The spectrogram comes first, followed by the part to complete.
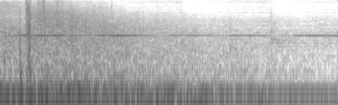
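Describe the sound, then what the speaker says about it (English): Artillery shell explosion in the Arknights game: one close, heavy boom with a sharp onset, then a low rumble that slowly dies away; no voices. "That's an artillery shell?"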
